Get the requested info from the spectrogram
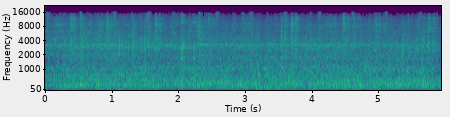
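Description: Small diesel-powered ride-on train heard from aboard one of its cars: the engine and the wheels on the track make a steady, dense running noise as it rolls along.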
